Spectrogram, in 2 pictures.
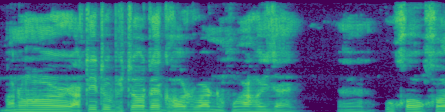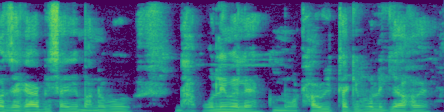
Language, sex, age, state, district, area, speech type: Assamese, male, 45-60, Assam, Charaideo, rural, spontaneous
